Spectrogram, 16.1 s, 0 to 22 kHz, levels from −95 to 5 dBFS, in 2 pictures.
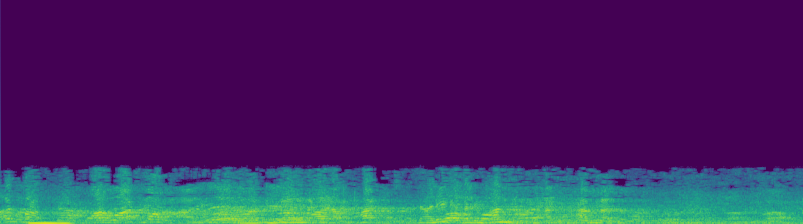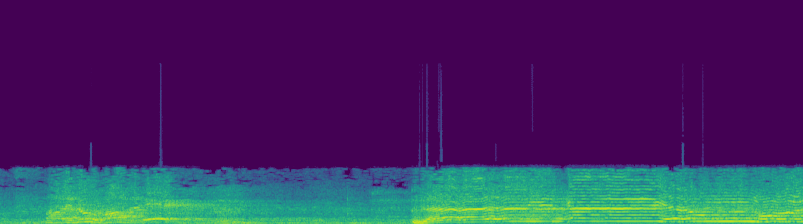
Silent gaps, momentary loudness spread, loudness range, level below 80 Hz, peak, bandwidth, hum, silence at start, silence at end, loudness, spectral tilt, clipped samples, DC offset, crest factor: none; 15 LU; 8 LU; -36 dBFS; 0 dBFS; 5.8 kHz; none; 0 s; 0 s; -9 LUFS; -4 dB/octave; under 0.1%; 1%; 10 dB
